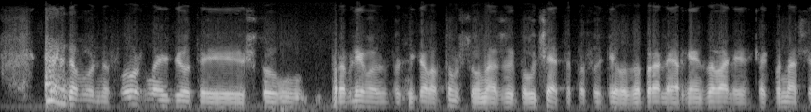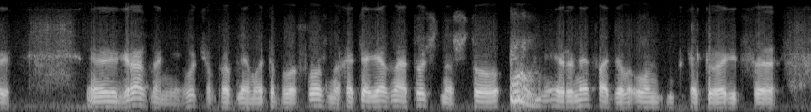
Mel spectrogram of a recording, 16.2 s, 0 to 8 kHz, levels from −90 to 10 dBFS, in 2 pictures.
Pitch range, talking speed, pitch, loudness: 90-105 Hz, 145 wpm, 95 Hz, -19 LUFS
